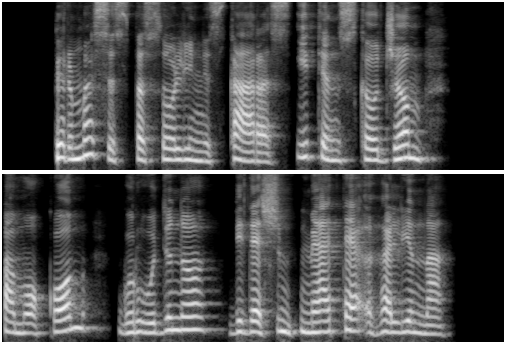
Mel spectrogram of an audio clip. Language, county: Lithuanian, Šiauliai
